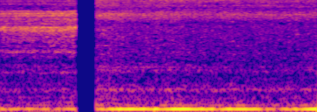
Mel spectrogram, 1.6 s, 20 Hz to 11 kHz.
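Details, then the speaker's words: 1994 Ford Mustang GT convertible V8 just started after a new TFI module: idling with a steady low rumble and an airy sucking hiss, a vacuum leak found to be a popped-off PCV valve. "It is running and idling, but we definitely have a vacuum leak now. I can hear it sucking. I just can't figure out where it is."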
